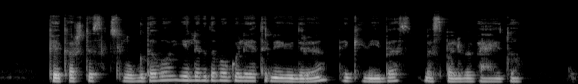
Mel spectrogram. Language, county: Lithuanian, Klaipėda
